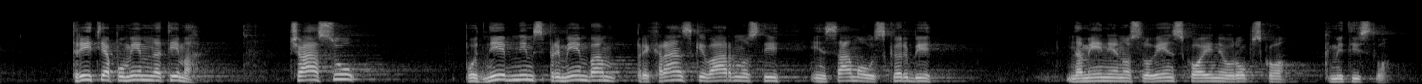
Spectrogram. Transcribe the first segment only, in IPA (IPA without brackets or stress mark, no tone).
t̪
